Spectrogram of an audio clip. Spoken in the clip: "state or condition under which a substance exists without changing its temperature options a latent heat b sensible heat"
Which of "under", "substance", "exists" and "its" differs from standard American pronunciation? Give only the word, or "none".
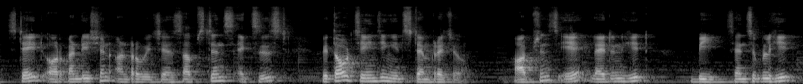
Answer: exists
